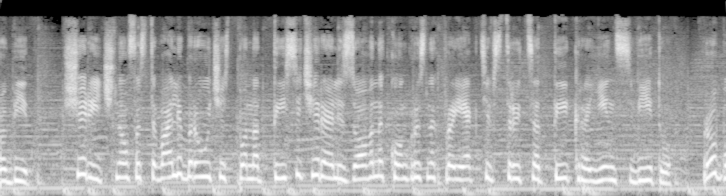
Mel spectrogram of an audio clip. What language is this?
Ukrainian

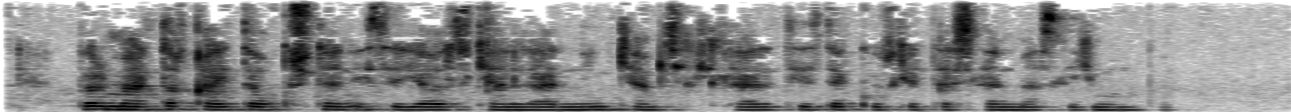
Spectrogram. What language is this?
Uzbek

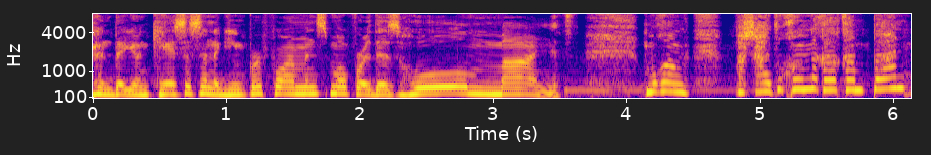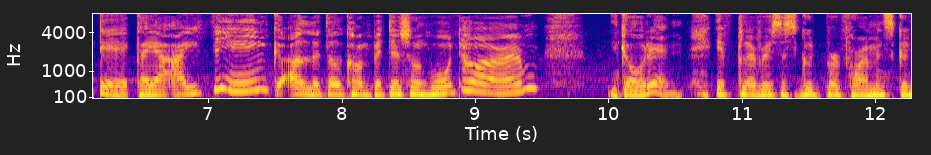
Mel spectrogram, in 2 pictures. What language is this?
Filipino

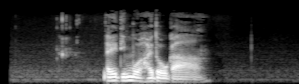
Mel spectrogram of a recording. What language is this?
Cantonese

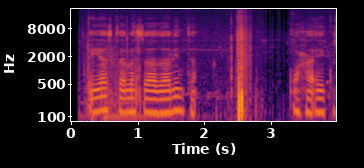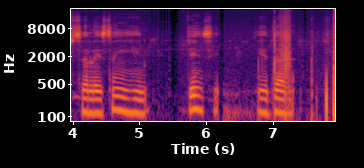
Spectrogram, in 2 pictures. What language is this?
Somali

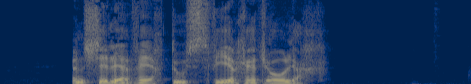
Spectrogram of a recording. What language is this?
Manx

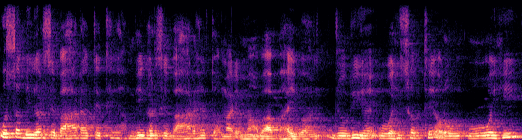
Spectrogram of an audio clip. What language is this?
Hindi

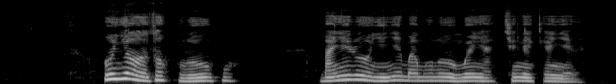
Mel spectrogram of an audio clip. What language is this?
Igbo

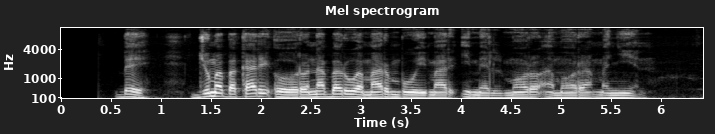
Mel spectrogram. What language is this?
Luo (Kenya and Tanzania)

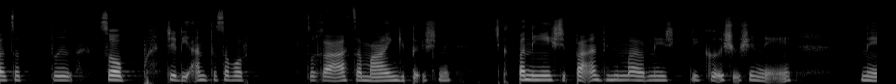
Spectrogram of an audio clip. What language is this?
Güilá Zapotec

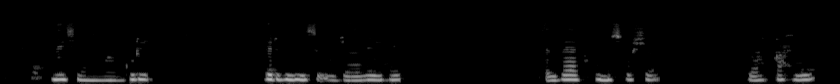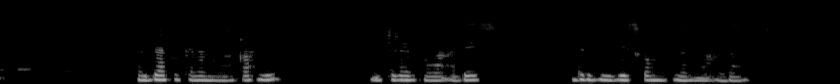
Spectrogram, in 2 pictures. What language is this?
Somali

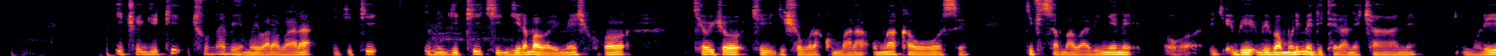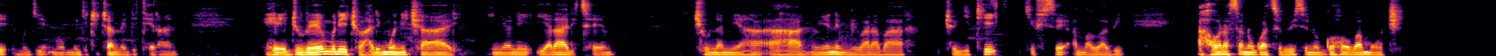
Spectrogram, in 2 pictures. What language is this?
Rundi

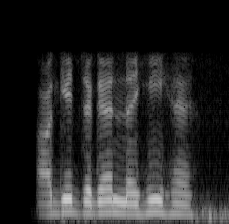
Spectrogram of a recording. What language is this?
Hindi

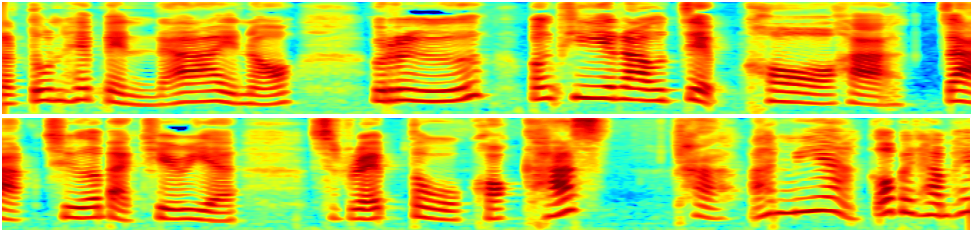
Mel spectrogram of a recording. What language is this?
Thai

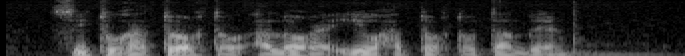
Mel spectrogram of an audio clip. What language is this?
Interlingua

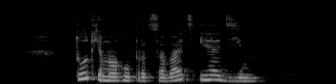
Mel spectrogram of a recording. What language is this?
Belarusian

